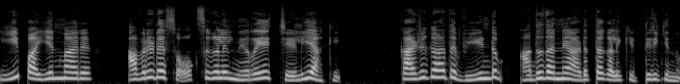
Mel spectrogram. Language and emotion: Malayalam, disgusted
